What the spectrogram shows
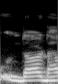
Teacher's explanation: ड ढ जो है वो है उत्क्षिप्त वर्ण है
